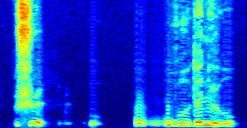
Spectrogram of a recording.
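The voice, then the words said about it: Quiet, hesitant reply. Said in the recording (Chinese): “小声的回答”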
